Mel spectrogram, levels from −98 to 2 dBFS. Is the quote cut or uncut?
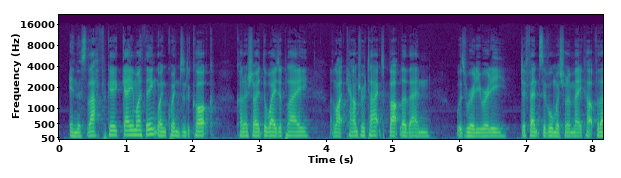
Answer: uncut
